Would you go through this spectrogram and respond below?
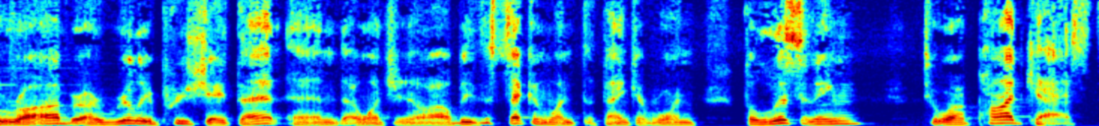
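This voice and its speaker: Gravelly high-voiced man hosting an interview. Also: darkish tone, dry recording. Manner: folksy, halting questions with many restarts. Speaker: podcast host.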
